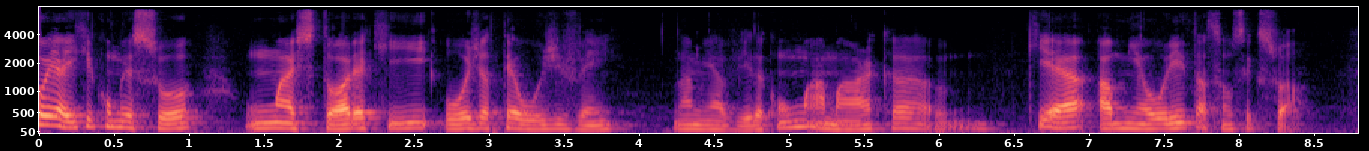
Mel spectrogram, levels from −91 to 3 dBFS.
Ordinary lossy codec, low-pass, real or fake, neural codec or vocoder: none; 7.2 kHz; real; none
